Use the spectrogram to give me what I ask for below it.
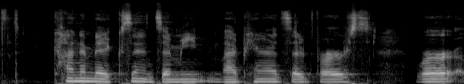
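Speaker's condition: Ataxia after strokes, mild; ataxia with uncoordinated movements and weakness after four strokes

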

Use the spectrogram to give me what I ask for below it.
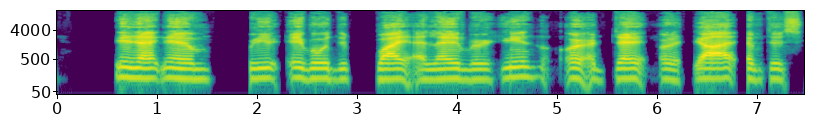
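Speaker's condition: Cerebral palsy; affects speech

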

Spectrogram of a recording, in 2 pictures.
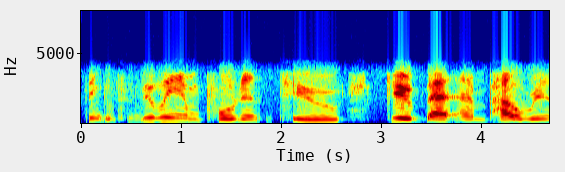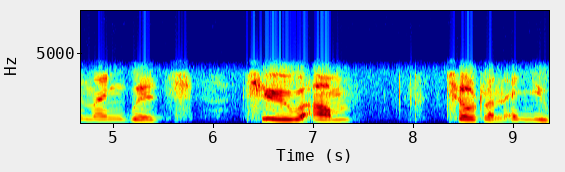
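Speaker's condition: Cerebral palsy, mild

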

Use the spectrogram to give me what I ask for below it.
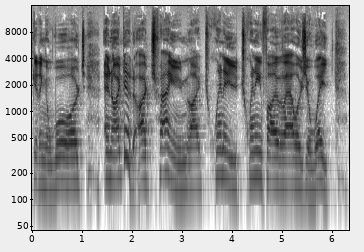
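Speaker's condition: Cerebral palsy; stopped childhood therapies

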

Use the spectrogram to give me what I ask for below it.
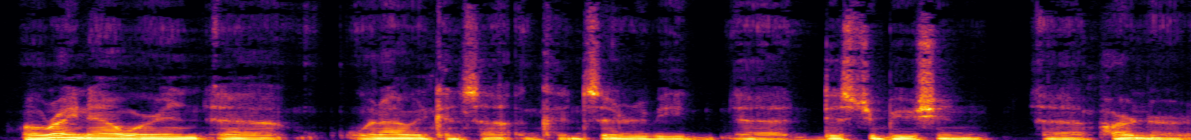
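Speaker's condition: Parkinson's disease; right-side weakness at onset, diagnosed by neurologist, confirmed by second opinion, heavy weightlifting slows progression; about 6 years since diagnosis, low medication first 3 years, more as symptoms worsen

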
